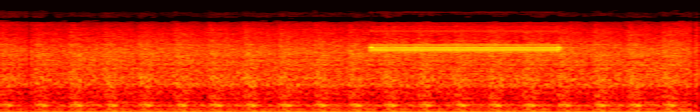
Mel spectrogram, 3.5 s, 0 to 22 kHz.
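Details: Farm diesel on a frosty morning around minus 7, air in the fuel after priming: steady rhythmic cranking at about three strokes a second that never catches until it is primed longer and builds pressure.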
